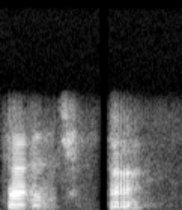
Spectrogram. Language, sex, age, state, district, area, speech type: Urdu, male, 18-30, Bihar, Saharsa, rural, conversation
